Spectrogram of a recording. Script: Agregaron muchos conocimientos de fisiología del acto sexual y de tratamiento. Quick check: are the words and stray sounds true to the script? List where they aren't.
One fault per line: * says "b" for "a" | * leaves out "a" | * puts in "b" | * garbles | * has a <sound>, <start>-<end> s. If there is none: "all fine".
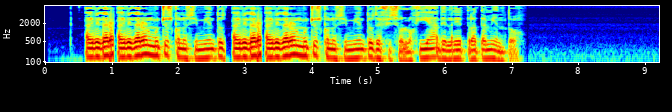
* puts in "agregaron muchos conocimientos"
* leaves out "acto sexual y"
